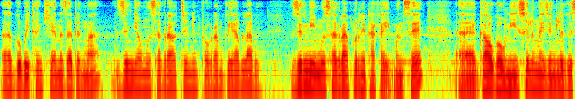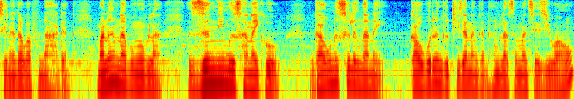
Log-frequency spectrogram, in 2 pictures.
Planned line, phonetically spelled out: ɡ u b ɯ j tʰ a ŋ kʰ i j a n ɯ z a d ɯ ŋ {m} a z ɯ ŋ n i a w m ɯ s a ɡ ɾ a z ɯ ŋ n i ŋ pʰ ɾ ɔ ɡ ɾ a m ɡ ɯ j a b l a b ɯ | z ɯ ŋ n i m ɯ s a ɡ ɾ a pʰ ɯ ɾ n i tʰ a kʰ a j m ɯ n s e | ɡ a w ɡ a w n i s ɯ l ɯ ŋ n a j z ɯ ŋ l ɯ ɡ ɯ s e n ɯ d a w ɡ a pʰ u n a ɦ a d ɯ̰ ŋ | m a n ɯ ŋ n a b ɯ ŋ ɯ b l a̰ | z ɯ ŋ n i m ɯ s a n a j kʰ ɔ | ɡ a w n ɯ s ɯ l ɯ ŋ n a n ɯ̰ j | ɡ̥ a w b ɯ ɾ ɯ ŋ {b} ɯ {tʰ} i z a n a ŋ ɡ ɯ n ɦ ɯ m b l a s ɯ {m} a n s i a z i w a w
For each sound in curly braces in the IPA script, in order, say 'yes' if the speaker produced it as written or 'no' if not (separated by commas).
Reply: yes, no, yes, yes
